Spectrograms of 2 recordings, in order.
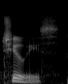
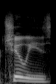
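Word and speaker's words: Chuy's: the tacos I like are at places like Chewies or Natada downtown. So Oh, okay. Like, but they're not really local joints. Like Chewies is my favorite text place.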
